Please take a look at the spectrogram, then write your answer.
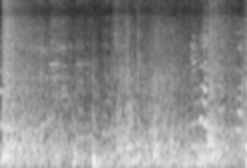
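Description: Diwali firecrackers bursting outdoors during a festive celebration, a dense run of cracks and pops over a busy, noisy background, with voices faintly present.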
